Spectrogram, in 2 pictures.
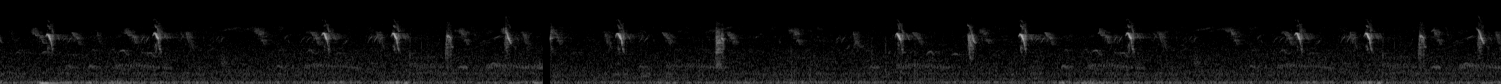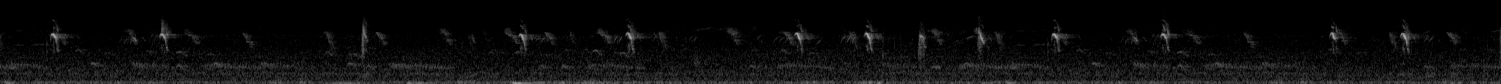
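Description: Small bird chirping: short, sharp, high chirps repeated at irregular intervals, about one a second, over faint outdoor background noise.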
